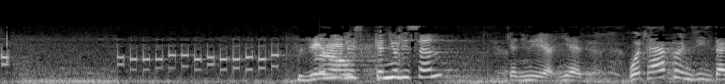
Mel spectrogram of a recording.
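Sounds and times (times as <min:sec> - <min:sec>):
DTMF keypad tones dialing a telephone number: 0:01.2 - 0:02.9
speech: 0:03.0 - 0:07.2.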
